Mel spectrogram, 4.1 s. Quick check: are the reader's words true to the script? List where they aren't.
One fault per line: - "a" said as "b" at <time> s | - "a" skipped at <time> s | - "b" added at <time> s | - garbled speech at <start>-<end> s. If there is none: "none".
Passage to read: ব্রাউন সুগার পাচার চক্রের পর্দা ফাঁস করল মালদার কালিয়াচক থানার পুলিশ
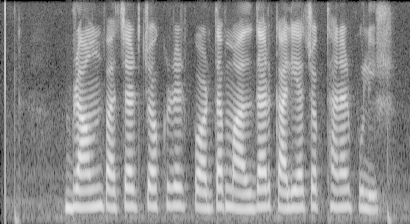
- "সুগার" skipped at 1.0 s
- "ফাঁস করল" skipped at 2.2 s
